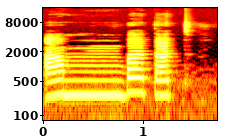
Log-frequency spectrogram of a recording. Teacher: نون ساکن یا تنوین جو بھی رول لگ رہا ہے اس کی آواز کو میم سے ریپلیس کر دینا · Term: اخلاق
